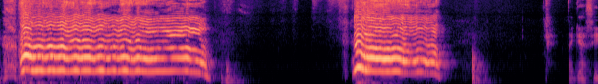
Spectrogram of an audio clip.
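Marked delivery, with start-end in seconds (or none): 0.0-4.5 long high-pitched scream; loud, drawn-out shriek. A narrator's reading. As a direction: scream while fleeing in terror. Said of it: "ran off screaming".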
